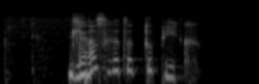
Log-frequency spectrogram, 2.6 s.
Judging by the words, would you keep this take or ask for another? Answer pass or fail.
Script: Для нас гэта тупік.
pass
